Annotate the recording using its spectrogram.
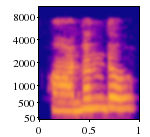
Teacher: अनुस्वाराच्या ऐवजी त वर्गातल शेवटच न हे अनुनासिक येईल आणि त्याच लिखान आणि उच्चार आनंद असा होईल म्हणजे अनुस्वाराचा उच्चार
